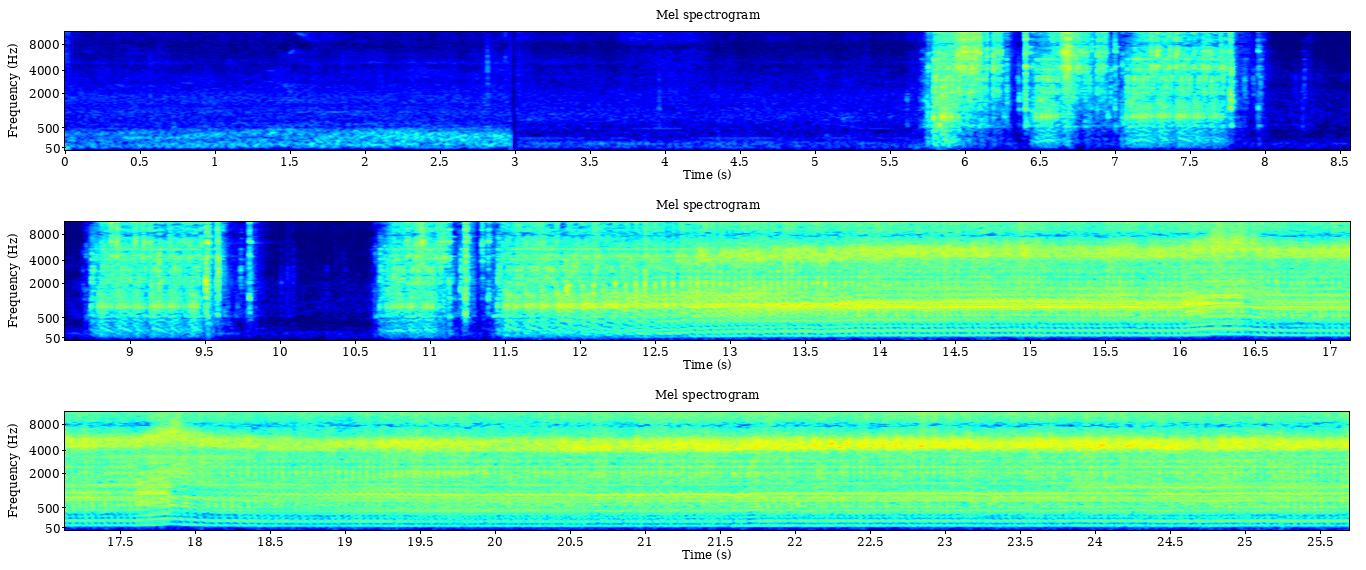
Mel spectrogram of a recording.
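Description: A two-stroke string trimmer engine, just fitted with a repaired primer bulb, sputters through a few short pull-start bursts before catching and running steadily at a high, buzzing idle with slight pitch wobbles.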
